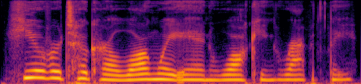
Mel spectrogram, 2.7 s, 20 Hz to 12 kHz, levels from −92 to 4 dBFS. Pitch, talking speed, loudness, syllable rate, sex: 210 Hz, 200 wpm, -14 LUFS, 5.4 syllables/s, female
